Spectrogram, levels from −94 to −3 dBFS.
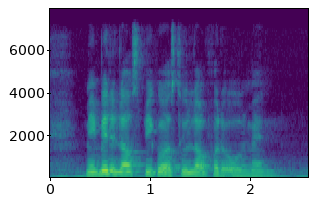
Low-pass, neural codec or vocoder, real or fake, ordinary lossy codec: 7.2 kHz; none; real; none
